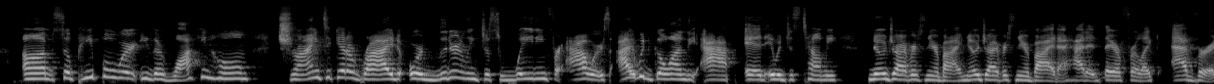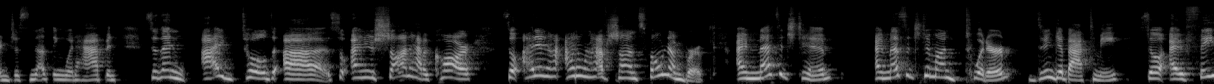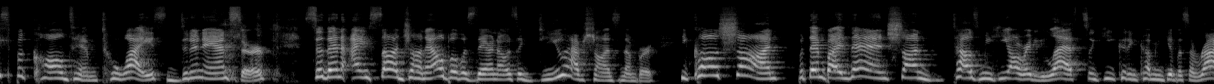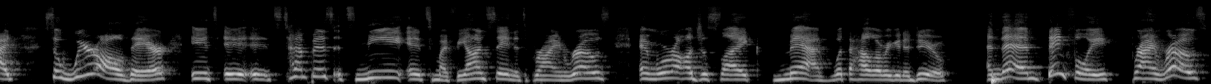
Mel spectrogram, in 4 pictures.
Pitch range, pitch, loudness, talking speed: 225-295 Hz, 255 Hz, -26 LUFS, 205 wpm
